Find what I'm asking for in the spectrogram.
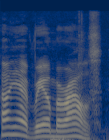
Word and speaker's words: Morales: I've just been mispronouncing it this entire time. But what? – Anyway, I'll say Morales from now on.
